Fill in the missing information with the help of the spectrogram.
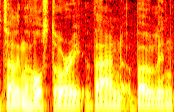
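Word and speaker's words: Bollyn: And the other one was Solving 9/11, The Deception That Changed the World by Christopher Bolin. Is that right? – I think Bolin is how he pronounces it.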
